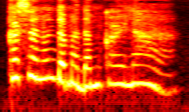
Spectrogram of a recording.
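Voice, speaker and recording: A woman's voice: very high-pitched, moderate pace, darkish tone, dry recording. A woman playing a shy, respectful young housemaid in an Ilocano radio drama. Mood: respectful, concerned.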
